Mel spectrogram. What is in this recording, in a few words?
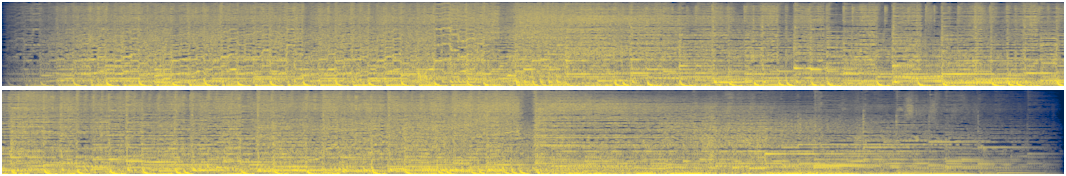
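background music crossfade; Invaxion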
